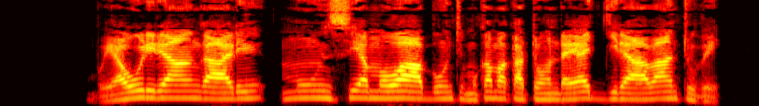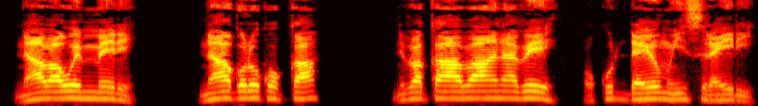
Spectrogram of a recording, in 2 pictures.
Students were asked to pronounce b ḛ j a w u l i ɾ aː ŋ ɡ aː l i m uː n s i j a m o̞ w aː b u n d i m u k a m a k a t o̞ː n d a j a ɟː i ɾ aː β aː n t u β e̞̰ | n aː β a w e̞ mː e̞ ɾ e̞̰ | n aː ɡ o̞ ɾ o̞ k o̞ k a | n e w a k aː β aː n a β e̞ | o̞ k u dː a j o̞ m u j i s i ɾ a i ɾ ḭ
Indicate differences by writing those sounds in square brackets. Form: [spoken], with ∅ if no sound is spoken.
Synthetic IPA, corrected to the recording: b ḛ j a w u l i ɾ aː ŋ ɡ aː l i m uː n s i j a m o̞ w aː b u n [t] i m u k a m a k a t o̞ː n d a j a ɟː i ɾ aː β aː n t u β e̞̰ | n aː β a w e̞ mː e̞ ɾ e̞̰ | n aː ɡ o̞ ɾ o̞ k o̞ k a | n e [β] a k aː β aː n a β e̞ | o̞ k u dː a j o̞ m u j i s i ɾ a i ɾ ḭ

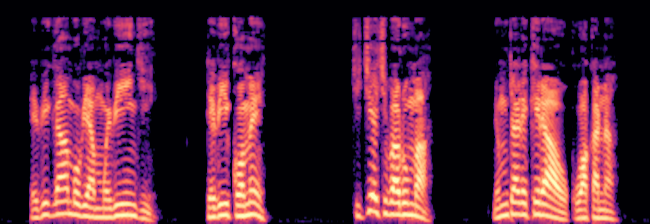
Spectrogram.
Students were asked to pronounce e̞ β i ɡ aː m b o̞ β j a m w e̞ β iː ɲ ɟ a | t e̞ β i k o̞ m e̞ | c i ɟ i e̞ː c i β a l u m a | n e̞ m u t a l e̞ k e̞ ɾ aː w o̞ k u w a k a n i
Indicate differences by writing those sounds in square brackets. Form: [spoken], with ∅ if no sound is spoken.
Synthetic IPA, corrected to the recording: e̞ β i ɡ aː m b o̞ β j a m w e̞ β iː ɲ ɟ [i] | t e̞ β i k o̞ m e̞ | c i [c] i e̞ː c i β a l u m a | n e̞ m u t a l e̞ k e̞ ɾ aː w o̞ k u w a k a n [a]

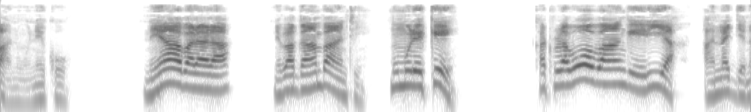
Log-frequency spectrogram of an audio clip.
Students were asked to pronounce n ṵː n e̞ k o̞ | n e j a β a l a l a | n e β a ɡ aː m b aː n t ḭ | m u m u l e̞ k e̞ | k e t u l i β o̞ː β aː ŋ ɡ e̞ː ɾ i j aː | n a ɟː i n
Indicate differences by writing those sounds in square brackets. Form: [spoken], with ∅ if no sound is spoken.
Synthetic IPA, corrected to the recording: n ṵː n e̞ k o̞ | n e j a β a l a l a | n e β a ɡ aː m b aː n t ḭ | m u m u l e̞ k e̞ | k [a] t u l [a] β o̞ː β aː ŋ ɡ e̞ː ɾ i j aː | n a ɟː [a] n

